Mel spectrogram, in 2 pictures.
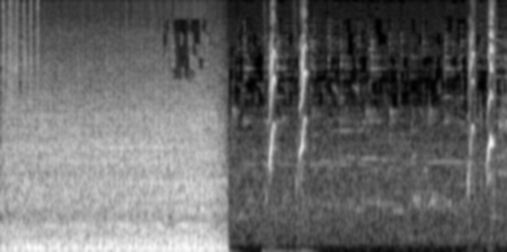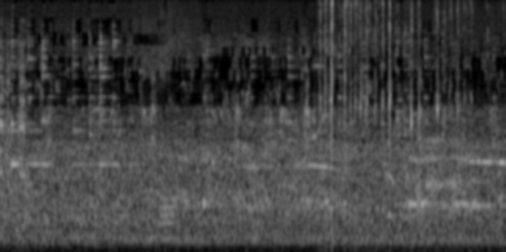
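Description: A loud, steady noise cuts off suddenly about three seconds in. It gives way to quiet outdoor ambience with small-bird chirps: two quick rising chirps, another pair a couple of seconds later, then faint ticks near the end.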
